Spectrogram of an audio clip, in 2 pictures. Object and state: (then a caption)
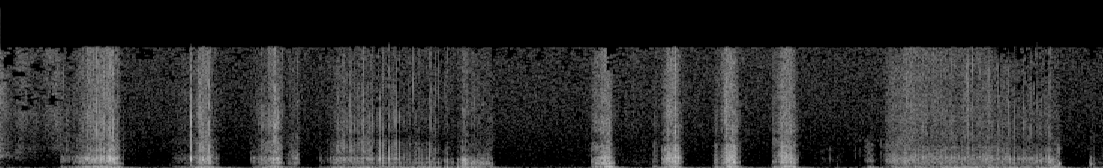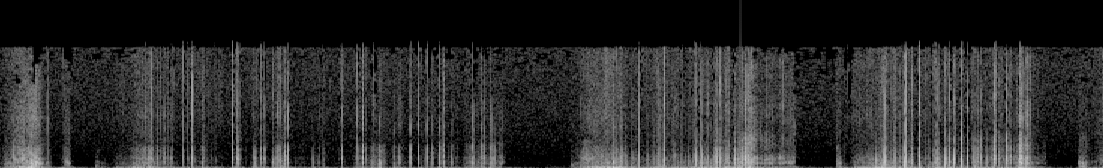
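Foam microphone windscreen scraped. A metal screwdriver shaft scrapes and pokes an orange foam windscreen on a microphone. Short, dull pokes come first, then longer scratchy, rustling scrapes. The sound is muffled and bass-heavy with little brightness.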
